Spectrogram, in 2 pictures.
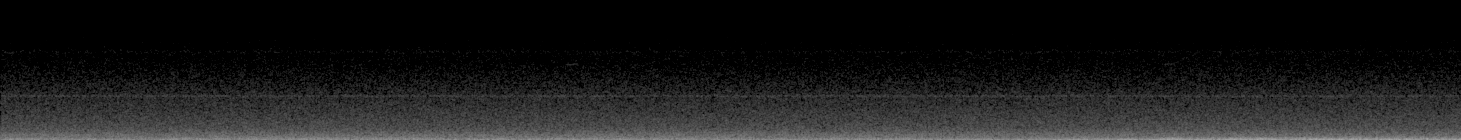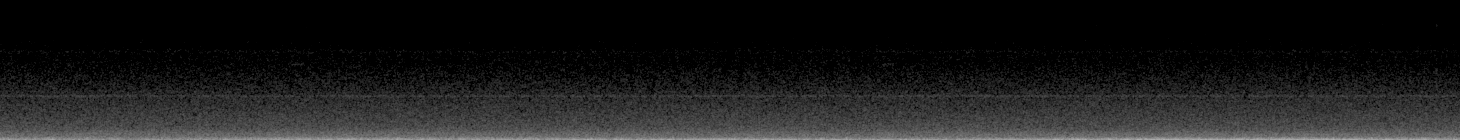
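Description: Wind rushes and buffets steadily, growing stronger.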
